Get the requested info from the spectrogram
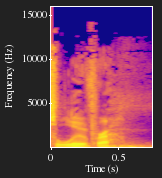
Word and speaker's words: Louvre: I think it's pronounced Louvre.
